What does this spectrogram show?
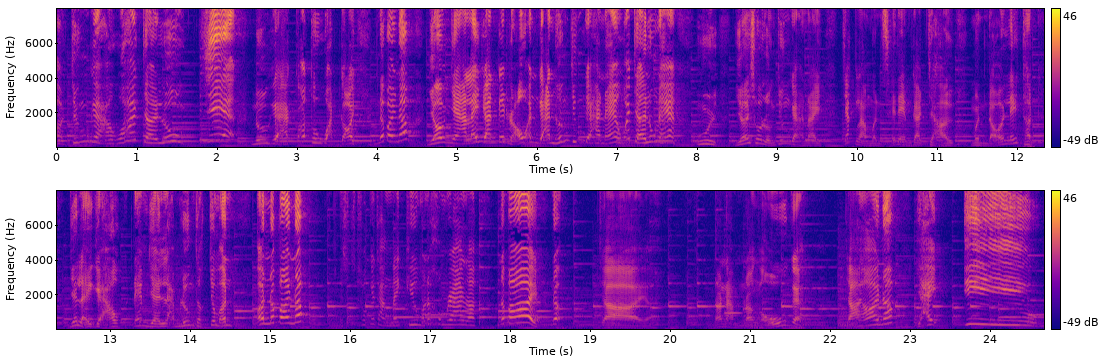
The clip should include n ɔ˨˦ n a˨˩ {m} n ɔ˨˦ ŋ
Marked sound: correct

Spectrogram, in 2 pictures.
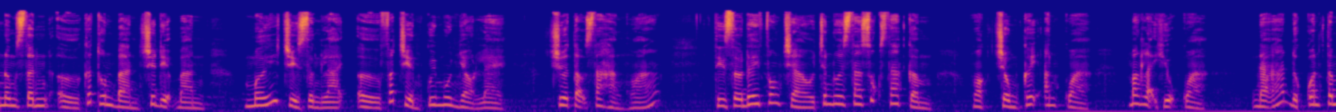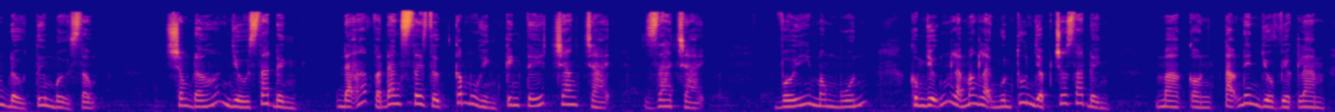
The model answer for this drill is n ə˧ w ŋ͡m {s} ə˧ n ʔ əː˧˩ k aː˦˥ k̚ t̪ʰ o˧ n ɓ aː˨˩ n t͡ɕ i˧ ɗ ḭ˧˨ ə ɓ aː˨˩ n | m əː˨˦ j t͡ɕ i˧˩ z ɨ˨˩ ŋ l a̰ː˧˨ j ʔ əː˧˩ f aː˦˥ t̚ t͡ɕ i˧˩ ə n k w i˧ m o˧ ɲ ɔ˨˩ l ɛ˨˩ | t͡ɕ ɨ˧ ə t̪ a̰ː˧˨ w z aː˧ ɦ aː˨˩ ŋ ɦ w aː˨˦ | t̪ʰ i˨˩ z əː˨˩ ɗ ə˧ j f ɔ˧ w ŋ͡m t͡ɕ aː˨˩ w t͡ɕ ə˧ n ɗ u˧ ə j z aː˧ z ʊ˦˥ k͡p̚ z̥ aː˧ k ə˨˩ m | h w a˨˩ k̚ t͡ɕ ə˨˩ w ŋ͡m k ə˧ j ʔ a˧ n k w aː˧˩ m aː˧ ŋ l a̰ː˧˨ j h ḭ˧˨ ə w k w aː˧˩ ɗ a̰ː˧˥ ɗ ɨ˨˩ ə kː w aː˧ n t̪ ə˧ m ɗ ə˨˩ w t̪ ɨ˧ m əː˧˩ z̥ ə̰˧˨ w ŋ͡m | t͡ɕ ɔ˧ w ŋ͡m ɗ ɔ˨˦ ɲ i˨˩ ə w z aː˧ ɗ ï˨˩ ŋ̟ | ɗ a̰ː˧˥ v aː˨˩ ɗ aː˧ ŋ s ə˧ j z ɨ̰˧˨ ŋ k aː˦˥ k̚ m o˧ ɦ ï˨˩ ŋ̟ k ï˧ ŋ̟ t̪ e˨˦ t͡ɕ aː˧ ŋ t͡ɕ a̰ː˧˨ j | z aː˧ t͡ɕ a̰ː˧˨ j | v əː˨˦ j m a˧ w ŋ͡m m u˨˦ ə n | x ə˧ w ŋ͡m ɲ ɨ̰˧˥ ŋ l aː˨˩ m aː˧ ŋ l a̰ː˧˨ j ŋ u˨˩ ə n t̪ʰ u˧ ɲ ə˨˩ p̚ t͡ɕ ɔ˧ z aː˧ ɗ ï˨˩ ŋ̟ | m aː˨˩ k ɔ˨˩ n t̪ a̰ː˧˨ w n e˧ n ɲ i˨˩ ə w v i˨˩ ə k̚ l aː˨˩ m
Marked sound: incorrect: z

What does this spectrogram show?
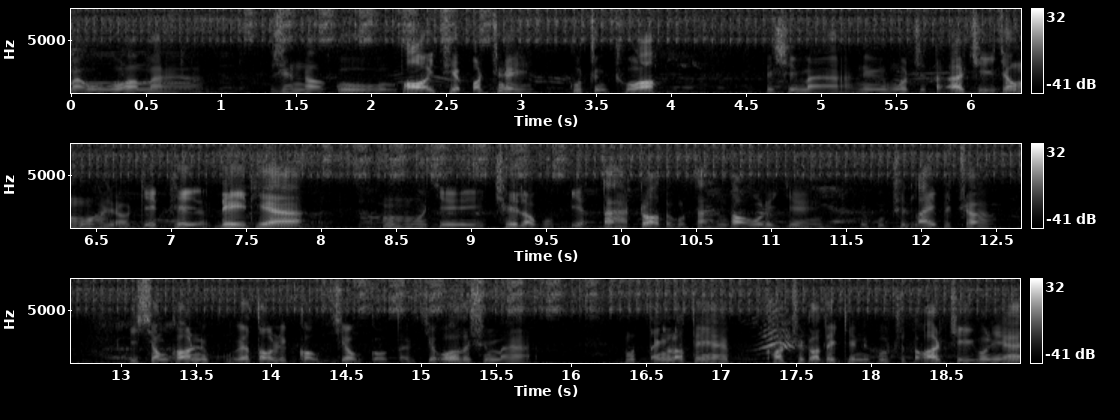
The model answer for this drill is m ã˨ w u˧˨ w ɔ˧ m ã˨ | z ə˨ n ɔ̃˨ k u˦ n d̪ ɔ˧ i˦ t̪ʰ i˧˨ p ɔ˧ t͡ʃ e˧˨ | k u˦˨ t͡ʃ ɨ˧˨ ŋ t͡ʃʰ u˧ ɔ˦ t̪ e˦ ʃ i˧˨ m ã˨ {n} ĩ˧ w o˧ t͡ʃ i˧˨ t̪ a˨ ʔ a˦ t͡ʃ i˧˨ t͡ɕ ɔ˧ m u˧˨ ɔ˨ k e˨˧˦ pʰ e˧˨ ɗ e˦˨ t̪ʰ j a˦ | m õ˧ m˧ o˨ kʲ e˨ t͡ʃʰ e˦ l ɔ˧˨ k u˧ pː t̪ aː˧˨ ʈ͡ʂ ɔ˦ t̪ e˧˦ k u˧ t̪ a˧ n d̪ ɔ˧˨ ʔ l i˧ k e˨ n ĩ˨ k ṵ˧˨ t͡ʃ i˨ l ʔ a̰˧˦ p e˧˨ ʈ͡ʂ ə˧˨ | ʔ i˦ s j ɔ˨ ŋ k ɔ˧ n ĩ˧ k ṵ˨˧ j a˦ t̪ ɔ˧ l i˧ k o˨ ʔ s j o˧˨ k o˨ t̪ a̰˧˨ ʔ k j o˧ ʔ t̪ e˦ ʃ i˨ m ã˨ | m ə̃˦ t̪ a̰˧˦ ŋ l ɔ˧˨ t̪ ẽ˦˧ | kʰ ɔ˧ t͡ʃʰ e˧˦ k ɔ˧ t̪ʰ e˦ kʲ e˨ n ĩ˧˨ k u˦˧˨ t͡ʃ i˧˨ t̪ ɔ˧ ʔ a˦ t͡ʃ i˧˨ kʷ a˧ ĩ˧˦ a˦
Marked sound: correct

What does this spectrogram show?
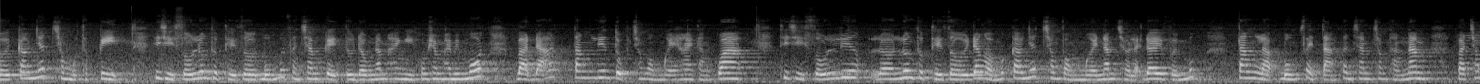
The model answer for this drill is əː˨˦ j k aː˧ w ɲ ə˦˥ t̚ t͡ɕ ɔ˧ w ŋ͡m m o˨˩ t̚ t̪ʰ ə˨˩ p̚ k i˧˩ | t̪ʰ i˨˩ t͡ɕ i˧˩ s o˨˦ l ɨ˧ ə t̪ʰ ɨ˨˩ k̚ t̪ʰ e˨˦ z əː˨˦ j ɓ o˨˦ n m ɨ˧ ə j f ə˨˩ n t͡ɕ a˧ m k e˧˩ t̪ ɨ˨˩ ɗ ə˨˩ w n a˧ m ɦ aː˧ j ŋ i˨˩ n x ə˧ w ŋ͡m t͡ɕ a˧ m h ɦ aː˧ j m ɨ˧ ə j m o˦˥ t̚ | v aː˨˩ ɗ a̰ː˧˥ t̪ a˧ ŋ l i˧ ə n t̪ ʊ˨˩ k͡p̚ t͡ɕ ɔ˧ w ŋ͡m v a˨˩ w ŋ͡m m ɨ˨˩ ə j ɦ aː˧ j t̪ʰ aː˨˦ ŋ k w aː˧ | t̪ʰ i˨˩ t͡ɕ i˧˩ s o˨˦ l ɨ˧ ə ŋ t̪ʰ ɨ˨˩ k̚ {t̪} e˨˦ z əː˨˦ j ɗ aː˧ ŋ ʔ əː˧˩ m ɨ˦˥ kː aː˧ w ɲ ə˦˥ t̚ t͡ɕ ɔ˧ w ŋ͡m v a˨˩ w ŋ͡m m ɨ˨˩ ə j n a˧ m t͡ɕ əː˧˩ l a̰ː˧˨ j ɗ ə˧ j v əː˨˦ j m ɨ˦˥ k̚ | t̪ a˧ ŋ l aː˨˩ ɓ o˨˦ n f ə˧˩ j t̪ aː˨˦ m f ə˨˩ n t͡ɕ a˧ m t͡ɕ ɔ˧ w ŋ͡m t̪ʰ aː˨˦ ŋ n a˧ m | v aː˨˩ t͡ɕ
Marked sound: incorrect: t̪ʰ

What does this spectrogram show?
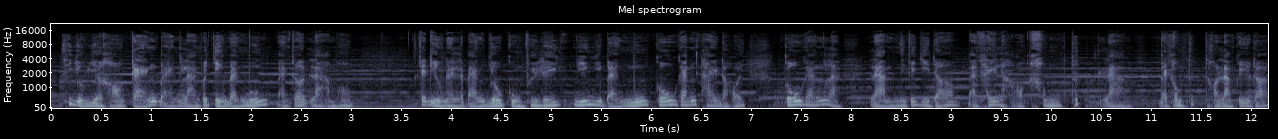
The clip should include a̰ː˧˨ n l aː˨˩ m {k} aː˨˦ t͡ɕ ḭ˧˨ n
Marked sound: correct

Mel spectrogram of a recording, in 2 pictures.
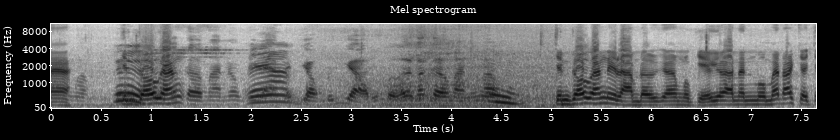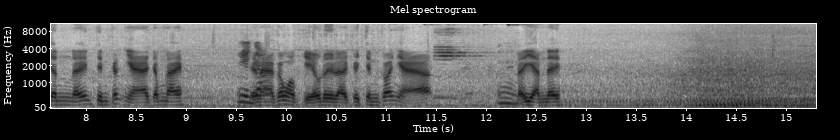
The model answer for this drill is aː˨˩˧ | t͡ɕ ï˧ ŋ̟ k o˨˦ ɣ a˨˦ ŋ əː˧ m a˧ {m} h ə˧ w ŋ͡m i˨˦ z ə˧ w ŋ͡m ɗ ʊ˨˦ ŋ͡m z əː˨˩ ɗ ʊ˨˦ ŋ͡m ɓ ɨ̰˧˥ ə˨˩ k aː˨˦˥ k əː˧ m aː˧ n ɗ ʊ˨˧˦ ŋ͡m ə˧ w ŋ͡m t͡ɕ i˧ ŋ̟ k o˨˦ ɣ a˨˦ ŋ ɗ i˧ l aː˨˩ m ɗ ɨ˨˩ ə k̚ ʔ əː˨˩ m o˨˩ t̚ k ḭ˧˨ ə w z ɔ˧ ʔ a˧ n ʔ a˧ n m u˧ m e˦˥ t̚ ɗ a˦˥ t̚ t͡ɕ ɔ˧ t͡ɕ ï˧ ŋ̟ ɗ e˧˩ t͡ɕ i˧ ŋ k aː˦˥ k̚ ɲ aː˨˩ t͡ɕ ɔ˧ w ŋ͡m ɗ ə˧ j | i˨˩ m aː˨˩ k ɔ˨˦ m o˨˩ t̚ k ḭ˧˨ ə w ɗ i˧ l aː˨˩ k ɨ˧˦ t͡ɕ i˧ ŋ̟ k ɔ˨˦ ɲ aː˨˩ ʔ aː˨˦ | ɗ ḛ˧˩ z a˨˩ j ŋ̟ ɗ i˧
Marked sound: incorrect: n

